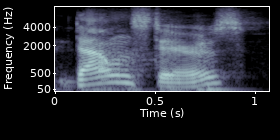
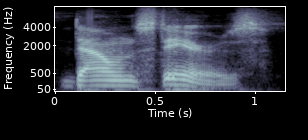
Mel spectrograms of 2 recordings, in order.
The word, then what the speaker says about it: downstairs: The stress is on the end of this word. Instead of saying downstairs, it's downstairs.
